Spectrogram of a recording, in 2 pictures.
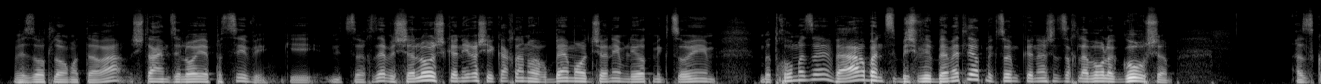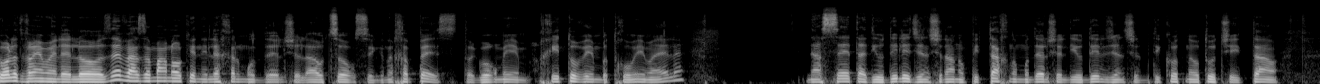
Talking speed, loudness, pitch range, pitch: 150 wpm, -21 LUFS, 110-140 Hz, 120 Hz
